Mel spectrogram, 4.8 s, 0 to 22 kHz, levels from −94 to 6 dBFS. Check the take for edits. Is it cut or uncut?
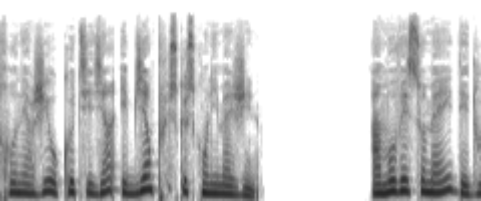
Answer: uncut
